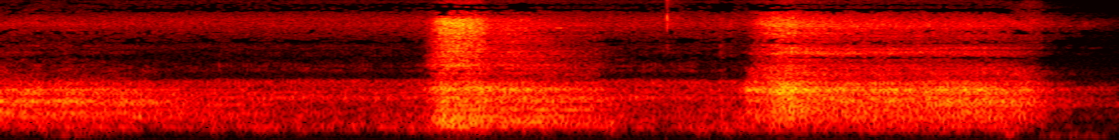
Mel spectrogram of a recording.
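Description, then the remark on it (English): Heavy, labored breathing of a man during a panic attack, a steady rasping flow broken by two louder, drawn-out breaths, with no talking. “Can you hear the breathing? He's going through it now.”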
